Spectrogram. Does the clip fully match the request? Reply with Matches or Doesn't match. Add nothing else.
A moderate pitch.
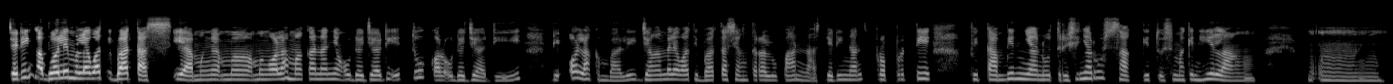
Doesn't match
